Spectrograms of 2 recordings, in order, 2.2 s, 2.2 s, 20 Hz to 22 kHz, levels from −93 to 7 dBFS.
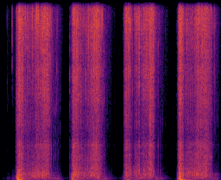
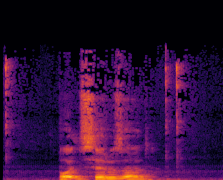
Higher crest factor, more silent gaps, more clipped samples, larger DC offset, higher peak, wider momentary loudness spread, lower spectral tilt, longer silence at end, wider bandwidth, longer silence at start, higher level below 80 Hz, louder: first, 26 dB vs 16 dB; neither; neither; neither; about the same, -4 dBFS vs -2 dBFS; second, 3 LU vs 17 LU; second, -3 dB/octave vs -4.5 dB/octave; second, 0.05 s vs 0.45 s; first, over 20 kHz vs 16.5 kHz; about the same, 0.15 s vs 0.05 s; first, -38 dBFS vs -62 dBFS; second, -27 LUFS vs -16 LUFS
